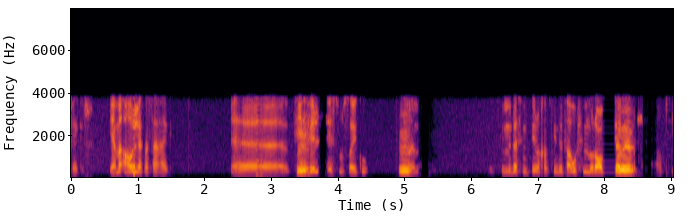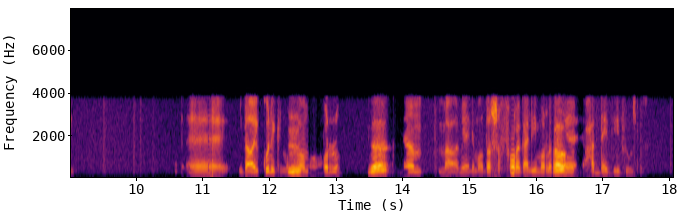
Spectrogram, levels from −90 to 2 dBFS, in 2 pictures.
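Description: Throughout, the speech carries the Bluetooth CVSD headset codec: the band runs only from about 300 Hz to 3.7 kHz, s sounds come out scratchy, loud bright syllables distort where the one-bit up/down delta steps can't keep pace, and a grainy hiss sits beneath everything. That narrowband, granular character, rather than a clean telephone band, points to a 64 kbps CVSD link.

Bluetooth headset packet repeats fall at 0.93 to 0.95 s, 2.79 to 2.88 s, 4.14 to 4.16 s, 7.98 to 8.18 s, 8.93 to 8.99 s, 11.09 to 11.16 s and 15.64 to 15.69 s. When the link drops packets, the decoder reuses the previous packet's bits, so the short ones click and the longer runs buzz at a steady pitch near 267 Hz, the rate of a 3.75 ms packet. The longest is the 0.2 s stretch at 7.98 s. A buzz of fixed pitch sets this apart from a plain dropout, where the audio would simply go silent.

Speech suppressed in double talk appears at 3.69 to 3.89 s, 8.44 to 8.82 s, 12.59 to 12.83 s, 13.82 to 14.09 s and 16.57 to 16.77 s. 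The level sinks by about 40 dB at its deepest, and by about 25 dB in the mildest cases. This is likely an echo canceller ducking the talker while the far side also speaks. Unlike the packet repeats, these dips add no buzz or tone. The voice just thins and falls away for a fraction of a second.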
